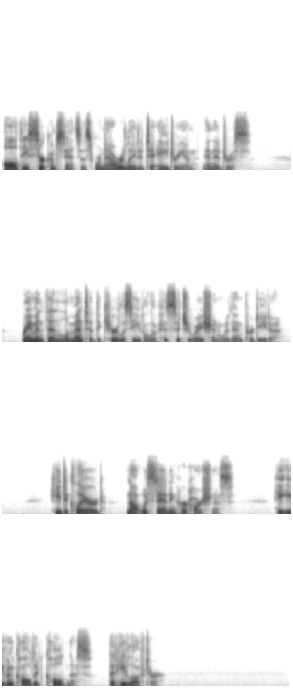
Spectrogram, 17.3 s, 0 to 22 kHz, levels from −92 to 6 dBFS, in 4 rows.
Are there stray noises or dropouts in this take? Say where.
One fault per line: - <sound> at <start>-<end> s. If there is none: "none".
none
